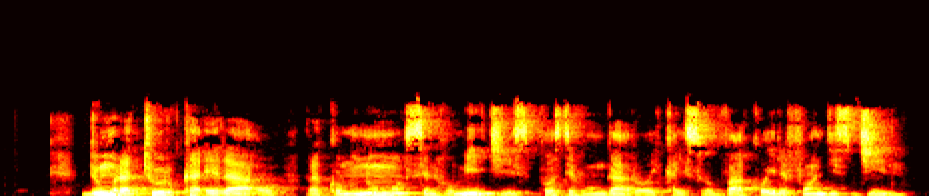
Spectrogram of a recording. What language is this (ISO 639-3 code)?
epo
